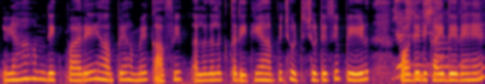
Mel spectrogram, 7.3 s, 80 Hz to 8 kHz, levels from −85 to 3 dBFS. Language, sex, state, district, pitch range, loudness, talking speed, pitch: Hindi, female, Rajasthan, Jaipur, 225-245 Hz, -16 LUFS, 195 wpm, 230 Hz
